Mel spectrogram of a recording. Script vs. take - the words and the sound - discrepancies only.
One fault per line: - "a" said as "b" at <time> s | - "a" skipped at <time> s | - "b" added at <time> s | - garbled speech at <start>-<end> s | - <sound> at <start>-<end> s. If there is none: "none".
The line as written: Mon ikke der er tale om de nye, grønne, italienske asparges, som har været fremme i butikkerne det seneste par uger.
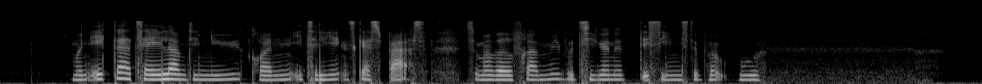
none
